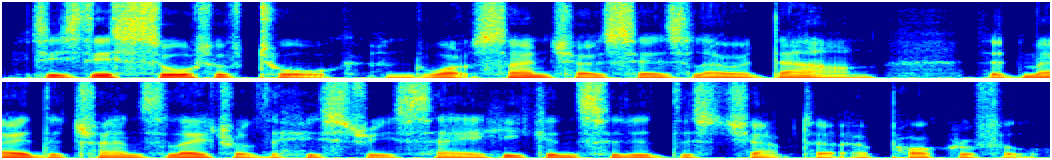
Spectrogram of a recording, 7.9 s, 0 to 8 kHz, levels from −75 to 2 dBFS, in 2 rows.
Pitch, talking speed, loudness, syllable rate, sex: 95 Hz, 190 wpm, -17 LUFS, 5.2 syllables/s, male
